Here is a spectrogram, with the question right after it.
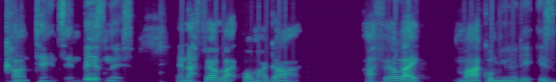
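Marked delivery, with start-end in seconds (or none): none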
